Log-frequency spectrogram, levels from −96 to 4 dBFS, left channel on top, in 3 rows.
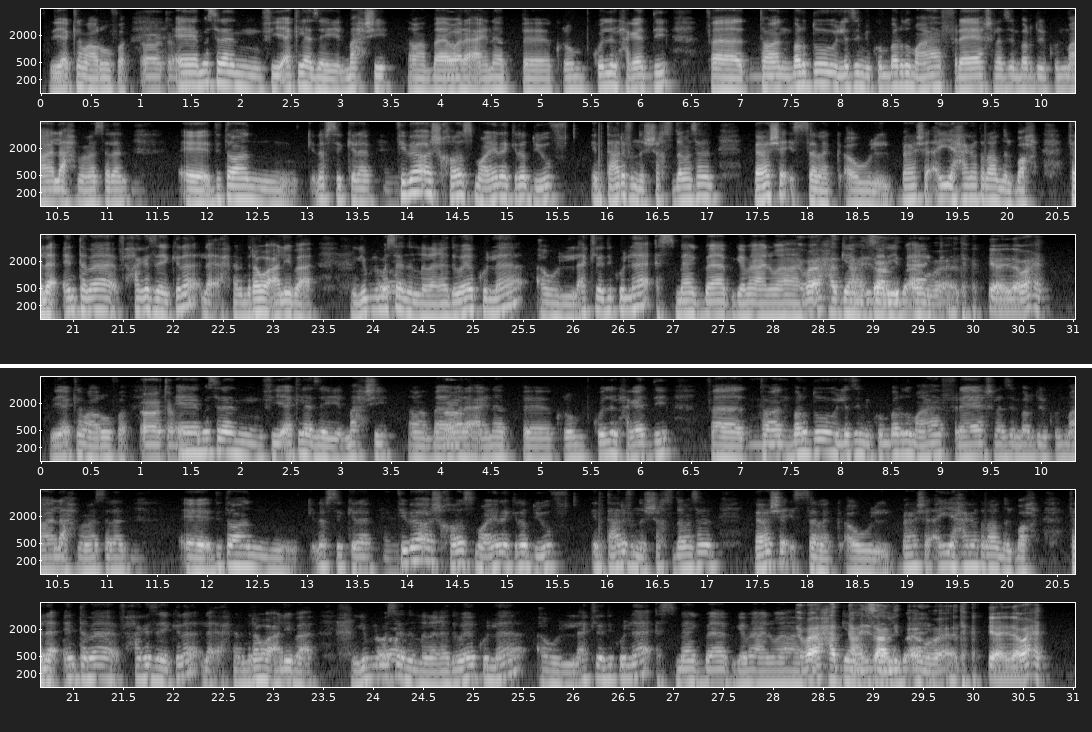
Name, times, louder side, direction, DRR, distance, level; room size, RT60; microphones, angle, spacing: voice 1, 0.0-0.8 1.3-6.3 6.7-11.2 11.7-13.6 13.9-15.5 15.8-17.1 17.5-23.4 23.8-28.3 28.7-29.8, left 3 dB, 55° left, 0.3 m, -25 dB
voice 2, 1.0-1.5 4.0-4.2 7.1-7.5 11.2-11.3 13.8-13.9 24.0-24.3 28.2-30.7, right 3 dB, 75° right, 0.5 m, -25 dB
3.0 x 2.2 x 2.3 m
head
